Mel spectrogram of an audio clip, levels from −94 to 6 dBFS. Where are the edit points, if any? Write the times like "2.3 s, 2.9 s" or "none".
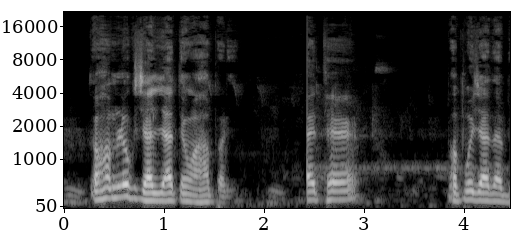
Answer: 2.4 s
